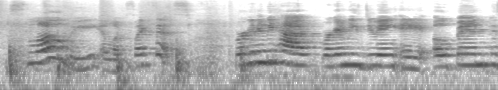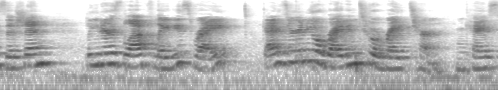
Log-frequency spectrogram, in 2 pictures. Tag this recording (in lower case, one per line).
speech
